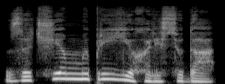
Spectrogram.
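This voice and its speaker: A haughty noble aunt grumbles with squeamish disdain, as a woman narrator reads her lines. The voice is mellow and warm, recorded dry and close for an audiobook. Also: lowish voice, unhurried, husky, no echo. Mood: disdainful.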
